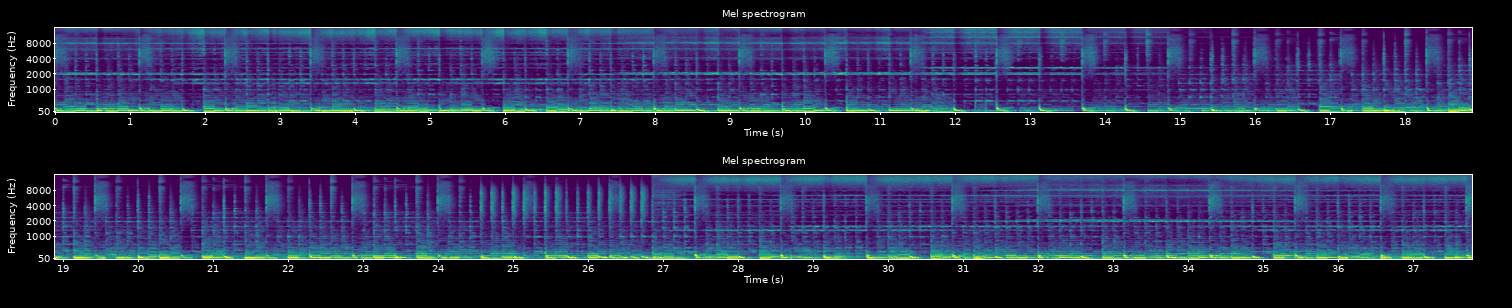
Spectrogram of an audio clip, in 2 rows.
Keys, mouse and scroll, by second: 3.3 w, 6.1 y, 9.2 space, 16.7 Return, 17.1-19.8 typing, 18.8 Return, 19.9 Tab, 24.1 ctrl+alt+click, 28.1 ctrl+alt+click, 31.1 alt+shift+click.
